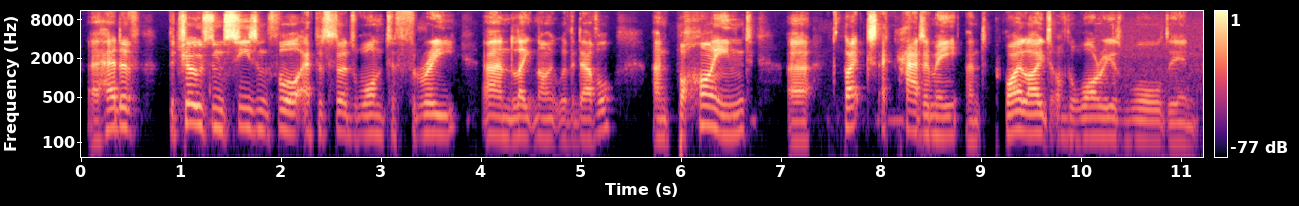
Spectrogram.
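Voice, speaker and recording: A man's voice: medium pitch, a bit bright. A man co-hosting a film podcast in casual conversation.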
